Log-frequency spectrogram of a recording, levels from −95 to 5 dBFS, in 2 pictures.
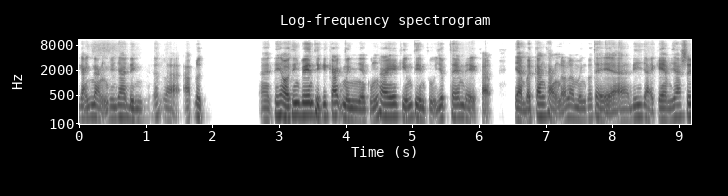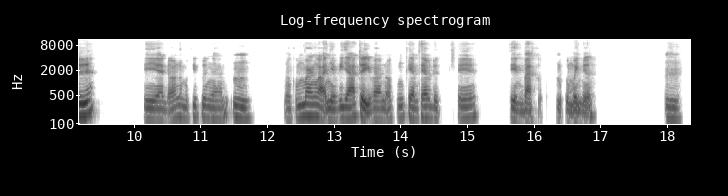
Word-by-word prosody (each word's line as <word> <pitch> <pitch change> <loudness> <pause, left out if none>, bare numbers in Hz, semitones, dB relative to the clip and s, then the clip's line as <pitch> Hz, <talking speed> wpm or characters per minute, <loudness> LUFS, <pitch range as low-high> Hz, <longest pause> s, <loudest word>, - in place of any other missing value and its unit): gánh 135 +1 -1
nặng 135 -4 -1
cho 130 - -3
gia 140 +1 +1
đình 120 -3 -1
rất - - -11
là - - -6
áp - - -7
lực. - - -1 0.8
À, 120 0 -5
thì 160 - +2
hồi 140 -5 +7
sinh 160 0 +6
viên 160 0 +9
thì - - +3
cái 150 0 0
cách 160 0 +3
mình, 120 -4 +3
ờ, - - +4
cũng 125 +5 -2
hay 150 0 +5
kiếm 135 +2 +1
tiền 125 -5 +2
phụ - - -5
giúp 140 0 0
thêm 145 -1 +1
để 130 - -1
giảm - - -1 0.3
giảm 115 -4 +3
bớt 115 - +2
căng 150 -1 +4
thẳng - - -2
đó - - -2
là 135 -1 -2
mình 115 -2 -3
có 135 +2 -7
thể, 120 - +1
à, 110 +2 -1
đi 140 +5 -1
dạy 150 - -2
kèm 120 -1 +4
gia 140 +3 0
sư 155 +1 +7
á, 190 - +1 0.7
thì, 120 -1 -1
ờ, 115 0 -1
đó 115 +2 -5
là 140 - -6
một 125 - -7
cái 135 - -6
phương 130 -3 -4
án 120 0 -7
ừm, 125 -3 -2 0.5
nó 115 0 -10
cũng 135 +5 -3
mang 150 0 +1
lại 110 -6 +2
nhiều 115 0 0
cái 125 - 0
giá 130 -1 +2
trị - - +4
và 120 +1 -3
nó 115 0 -5
cũng 135 +1 -7
kèm 130 -4 -2
theo 130 +2 -1
được 120 -3 -7 0.3
cái, 130 0 -3
à, 150 - -9 0.5
tiền 115 -5 -3
bạc 105 -1 -2 0.4
của - - -8
mình - - -2
nữa. - - -3 1.1
Ừm. 125 -2 -5
130 Hz, 245 wpm, -29 LUFS, 120-145 Hz, 1.1 s, viên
